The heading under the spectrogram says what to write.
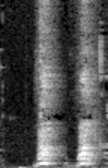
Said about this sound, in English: Is your dog barking because he wants a chicken neck?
